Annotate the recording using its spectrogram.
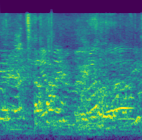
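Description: Many voices talking at once: a group of teenagers chattering.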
